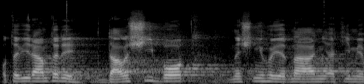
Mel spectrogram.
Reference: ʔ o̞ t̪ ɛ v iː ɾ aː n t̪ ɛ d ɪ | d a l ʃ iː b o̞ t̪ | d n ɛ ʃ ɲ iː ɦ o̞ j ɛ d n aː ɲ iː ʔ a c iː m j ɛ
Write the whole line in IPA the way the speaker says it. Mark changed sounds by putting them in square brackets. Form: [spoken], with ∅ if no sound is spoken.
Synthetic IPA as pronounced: ʔ o̞ t̪ ɛ v iː ɾ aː [m] t̪ ɛ d ɪ | d a l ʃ iː b o̞ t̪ | d n ɛ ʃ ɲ iː ɦ o̞ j ɛ d n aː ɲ iː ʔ a c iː m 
